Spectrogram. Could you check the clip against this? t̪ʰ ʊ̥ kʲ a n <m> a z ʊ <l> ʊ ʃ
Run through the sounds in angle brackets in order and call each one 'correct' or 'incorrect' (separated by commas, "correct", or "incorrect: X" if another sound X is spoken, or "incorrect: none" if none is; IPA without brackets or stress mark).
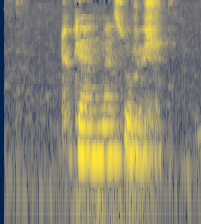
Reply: correct, incorrect: ɾ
